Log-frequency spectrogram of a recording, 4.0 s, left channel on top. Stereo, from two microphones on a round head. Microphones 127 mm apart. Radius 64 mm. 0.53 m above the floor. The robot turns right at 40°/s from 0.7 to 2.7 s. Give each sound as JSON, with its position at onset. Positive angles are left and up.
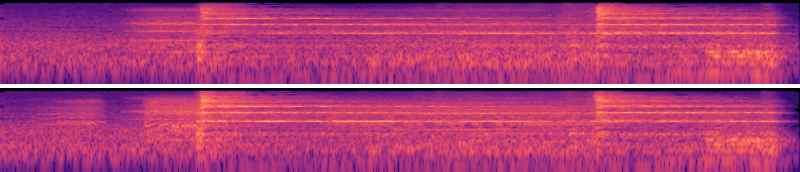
{"t": 1.0, "sound": "a bell", "azimuth_deg": -70, "distance_m": 2.5}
